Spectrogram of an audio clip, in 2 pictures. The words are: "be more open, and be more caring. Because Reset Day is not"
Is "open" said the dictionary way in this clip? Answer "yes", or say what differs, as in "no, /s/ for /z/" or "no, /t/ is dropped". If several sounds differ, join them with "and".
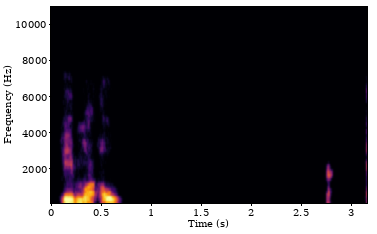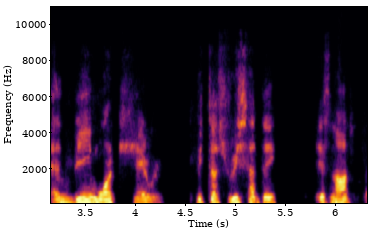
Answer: no, /n/ is dropped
